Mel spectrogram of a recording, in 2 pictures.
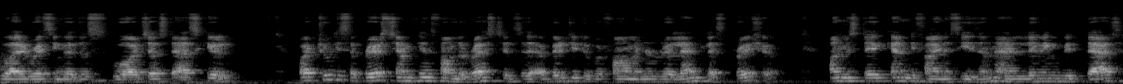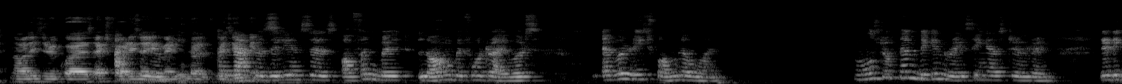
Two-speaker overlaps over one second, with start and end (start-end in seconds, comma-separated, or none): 12.4-14.0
